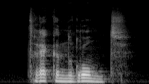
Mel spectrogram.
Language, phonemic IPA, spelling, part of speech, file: Dutch, /ˈtrɛkə(n) ˈrɔnt/, trekken rond, verb, Nl-trekken rond.ogg
- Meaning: inflection of rondtrekken: 1. plural present indicative 2. plural present subjunctive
